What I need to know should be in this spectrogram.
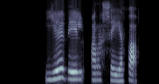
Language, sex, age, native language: Icelandic, female, 9, Icelandic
